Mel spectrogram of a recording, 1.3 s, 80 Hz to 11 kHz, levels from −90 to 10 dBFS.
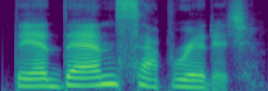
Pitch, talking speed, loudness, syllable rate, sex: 220 Hz, 180 wpm, -17 LUFS, 6.0 syllables/s, female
